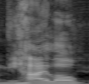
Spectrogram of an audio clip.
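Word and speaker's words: Mihajlo: a little bit more about the album uh mihailo is out now for those that are listening and can't see me it's spelled m i h a j l o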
